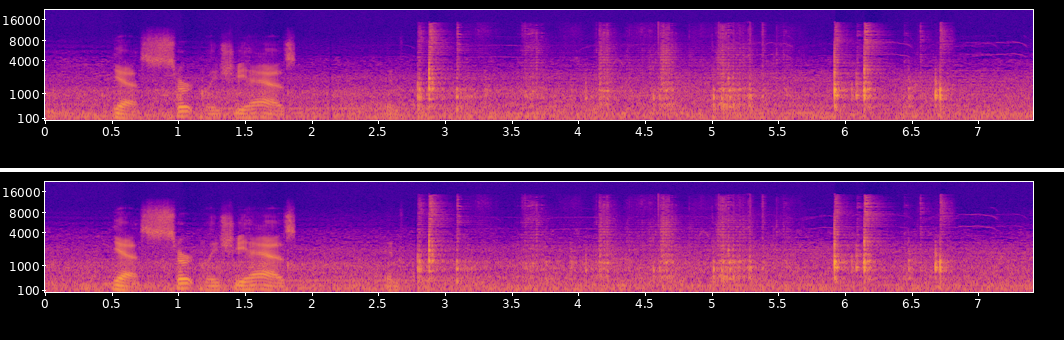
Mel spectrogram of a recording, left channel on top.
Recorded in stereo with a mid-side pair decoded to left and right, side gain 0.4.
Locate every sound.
0.5 s a man speaking: 25° right
2.8 s scissors: straight ahead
